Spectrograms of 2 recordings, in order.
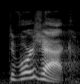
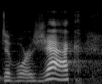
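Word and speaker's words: Dvořák: And because I know that the composer pronounces his name Dvorak, I'm assuming, and therefore inferring, that Dvorak is the correct pronunciation for it.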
